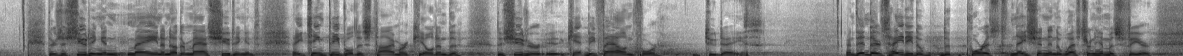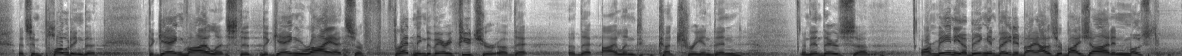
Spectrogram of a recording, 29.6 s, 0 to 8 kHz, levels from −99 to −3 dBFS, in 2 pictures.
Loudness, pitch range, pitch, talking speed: -17 LUFS, 150-210 Hz, 175 Hz, 155 wpm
